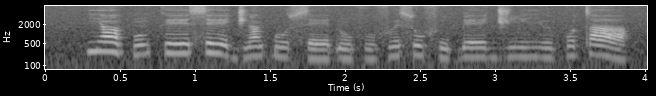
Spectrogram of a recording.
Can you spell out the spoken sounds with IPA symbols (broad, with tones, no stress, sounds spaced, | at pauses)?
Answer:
j ã˦˨ p ũ˧ k eː˦ s eː˦˨ d͡ʒ ã˧ k͡p u˨ s eː˨ ɗ ũ˨ f u˨ f ɨ˦ s u˦ f ĩ˨ ɓ eː˧ d͡ʒ iː˧ j ɨ˧ p o˦ t a˦˨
